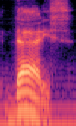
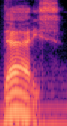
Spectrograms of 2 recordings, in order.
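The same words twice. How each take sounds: No difference in how they are said.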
